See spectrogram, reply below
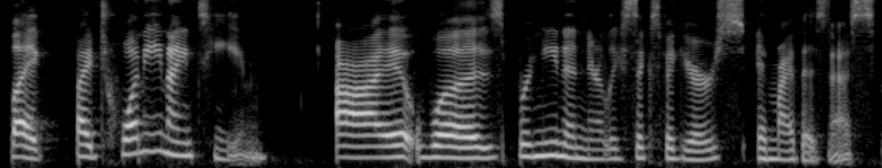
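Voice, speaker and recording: A woman's voice: mid-range voice, unhurried. Woman, 30s, solo podcast host, candid storyteller, casual and frank. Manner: candid, animated, casual swearing. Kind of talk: personal storytelling monologue.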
